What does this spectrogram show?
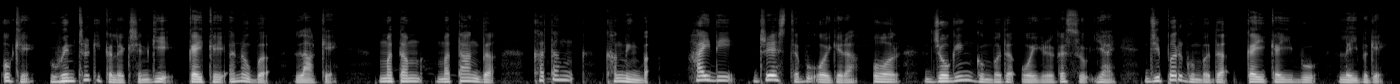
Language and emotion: Manipuri, neutral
